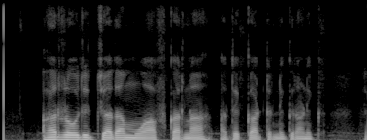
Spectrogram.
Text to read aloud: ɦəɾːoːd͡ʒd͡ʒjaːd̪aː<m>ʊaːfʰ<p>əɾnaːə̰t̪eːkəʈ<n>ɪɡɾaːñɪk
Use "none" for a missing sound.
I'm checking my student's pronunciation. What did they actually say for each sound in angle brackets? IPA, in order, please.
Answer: m, k, n

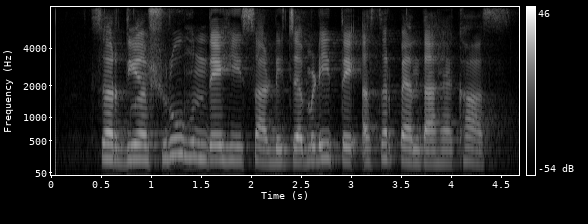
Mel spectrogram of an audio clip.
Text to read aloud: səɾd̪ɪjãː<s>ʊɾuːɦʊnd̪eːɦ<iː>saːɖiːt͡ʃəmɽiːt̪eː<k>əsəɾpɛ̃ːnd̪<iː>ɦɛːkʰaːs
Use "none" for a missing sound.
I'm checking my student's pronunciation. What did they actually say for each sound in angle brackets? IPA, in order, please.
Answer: ʃ, iː, ʔ, aː

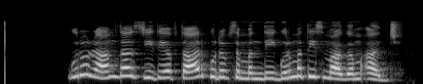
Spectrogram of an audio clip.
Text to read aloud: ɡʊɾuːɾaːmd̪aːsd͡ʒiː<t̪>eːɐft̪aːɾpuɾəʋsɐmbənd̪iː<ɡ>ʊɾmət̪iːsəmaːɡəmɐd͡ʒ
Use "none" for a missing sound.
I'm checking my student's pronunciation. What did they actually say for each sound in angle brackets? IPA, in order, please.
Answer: d̪, ɡ

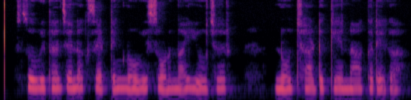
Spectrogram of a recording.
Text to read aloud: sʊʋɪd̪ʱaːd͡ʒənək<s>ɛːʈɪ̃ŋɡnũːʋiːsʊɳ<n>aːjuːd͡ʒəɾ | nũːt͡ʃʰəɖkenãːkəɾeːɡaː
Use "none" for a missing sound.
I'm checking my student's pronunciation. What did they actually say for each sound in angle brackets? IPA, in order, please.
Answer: s, n

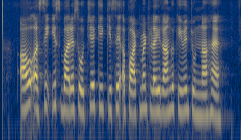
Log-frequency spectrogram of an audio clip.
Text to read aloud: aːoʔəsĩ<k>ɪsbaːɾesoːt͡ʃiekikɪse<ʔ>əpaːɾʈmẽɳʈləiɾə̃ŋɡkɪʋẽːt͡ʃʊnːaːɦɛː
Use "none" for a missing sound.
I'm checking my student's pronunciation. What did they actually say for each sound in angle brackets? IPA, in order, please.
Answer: ʔ, ʔ

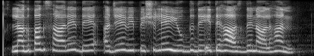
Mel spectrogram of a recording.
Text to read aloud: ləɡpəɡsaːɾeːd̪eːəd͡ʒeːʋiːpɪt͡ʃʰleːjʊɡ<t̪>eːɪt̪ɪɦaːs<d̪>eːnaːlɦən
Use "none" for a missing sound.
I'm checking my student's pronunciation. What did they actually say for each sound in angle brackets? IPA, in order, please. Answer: d̪, d̪

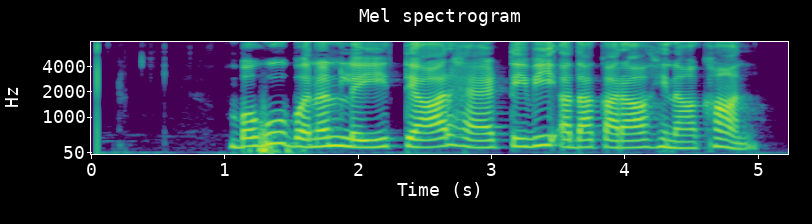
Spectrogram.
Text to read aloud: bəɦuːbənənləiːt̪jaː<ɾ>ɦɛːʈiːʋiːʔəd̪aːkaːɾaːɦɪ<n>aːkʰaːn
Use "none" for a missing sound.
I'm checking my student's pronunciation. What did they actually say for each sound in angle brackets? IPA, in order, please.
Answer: ɾ, n

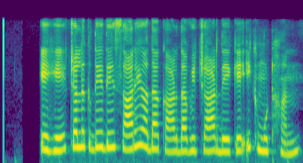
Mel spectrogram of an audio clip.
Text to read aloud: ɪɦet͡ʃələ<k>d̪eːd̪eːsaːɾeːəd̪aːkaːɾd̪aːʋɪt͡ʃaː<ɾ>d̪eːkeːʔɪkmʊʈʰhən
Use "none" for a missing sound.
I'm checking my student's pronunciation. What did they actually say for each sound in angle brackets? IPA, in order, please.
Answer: k, ɾ

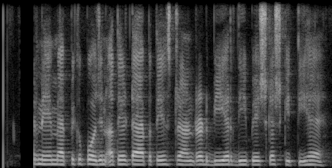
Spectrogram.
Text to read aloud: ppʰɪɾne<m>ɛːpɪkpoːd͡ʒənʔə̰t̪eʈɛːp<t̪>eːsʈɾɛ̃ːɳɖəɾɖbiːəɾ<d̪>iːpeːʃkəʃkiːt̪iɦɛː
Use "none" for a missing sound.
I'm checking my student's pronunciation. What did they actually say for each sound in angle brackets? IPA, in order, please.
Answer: m, t̪, d̪

